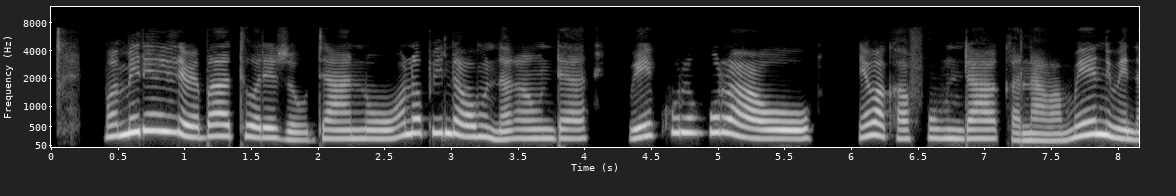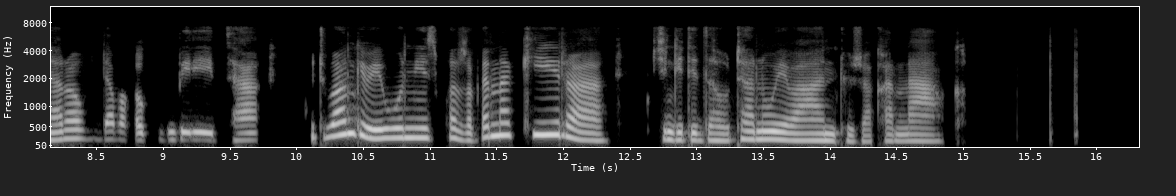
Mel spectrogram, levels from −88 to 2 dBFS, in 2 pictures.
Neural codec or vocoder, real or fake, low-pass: codec, 16 kHz, 2 kbps, X-Codec, WavLM features, trained on Multilingual LibriSpeech; fake; 7.2 kHz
